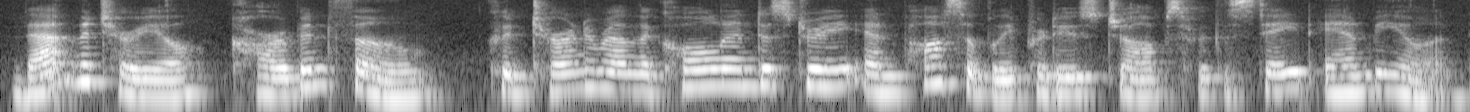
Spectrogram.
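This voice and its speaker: A middle-aged American woman reads aloud in a somewhat low voice. She presents like a storyteller for children, turning often to the listener with small asides and questions. It is recorded indoors at home, a short distance from the device's microphone.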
